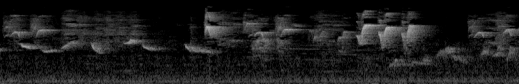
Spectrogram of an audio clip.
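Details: Javan bush lark singing indoors, a lively varied song of high chirps, buzzy bursts and short whistled slurs, some notes sliding down, delivered in quick uneven phrases with a faint low hum beneath.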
